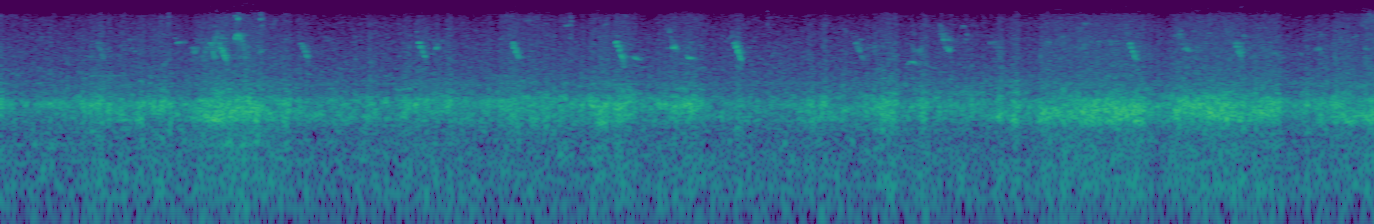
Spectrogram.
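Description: Faint, short, falling chirps of small birds, scattered irregularly, over a steady background hiss that swells and fades.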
